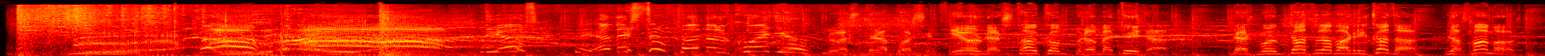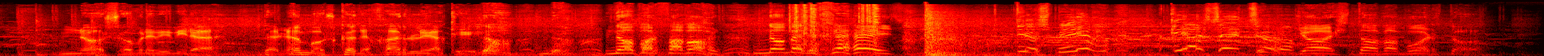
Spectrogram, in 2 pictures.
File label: Spanish Spain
